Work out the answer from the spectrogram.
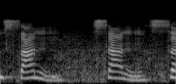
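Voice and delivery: "সান" as English sun, "স" as sa. Shown as a demonstration. Teacher likening it to English, "সান" and "স" with s. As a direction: start "সান" and "স" with a clean s, not sh. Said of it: "অনেকটা ইংরেজি এস এর উচ্চারণ".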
